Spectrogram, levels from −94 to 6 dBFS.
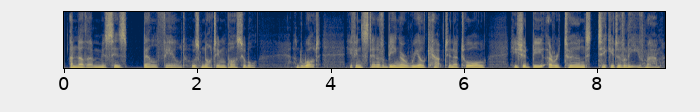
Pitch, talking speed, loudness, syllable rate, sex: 125 Hz, 175 wpm, -18 LUFS, 5.3 syllables/s, male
